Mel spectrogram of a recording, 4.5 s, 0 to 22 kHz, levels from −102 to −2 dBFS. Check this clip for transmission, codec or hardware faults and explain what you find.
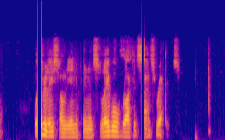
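Two brief dropouts interrupt the speech, and both sound like a Bluetooth stall. The first runs from 0.75 to 0.85 s, with about 84 ms of silence just before "released on the independent". The second runs from 2.84 to 2.90 s, with about 49 ms of silence. Each time the sound cuts cleanly to nothing and then resumes. This is likely interference delaying radio packets, so the headphone buffer emptied and playback waited for the resent data.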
